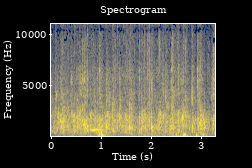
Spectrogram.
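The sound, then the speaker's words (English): An audience claps steadily for a few seconds, a dense, even patter of many hands with a couple of louder individual claps standing out, and no one speaking over it. “Can we just give her a big round of applause?”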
